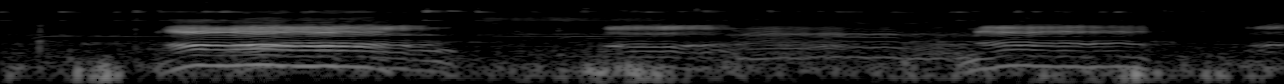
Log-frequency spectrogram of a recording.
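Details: Mother sheep of a nomadic flock, home from pasture, call their lambs to nurse: three long, tremulous bleats, each over a second, some overlapping, with lower answering bleats mixed in and little background noise.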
